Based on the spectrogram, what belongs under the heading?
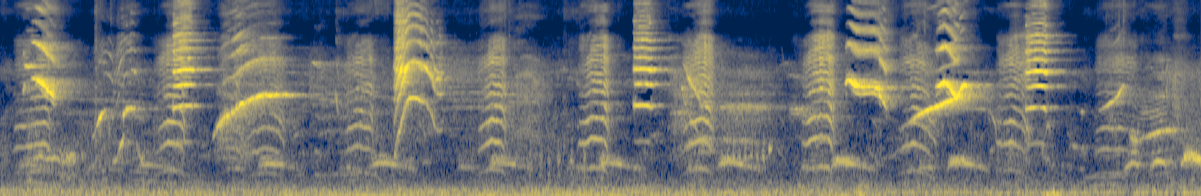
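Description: Several birds calling over one another: a busy run of short chirps and squawks, some rising and some falling in pitch, a few every second.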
